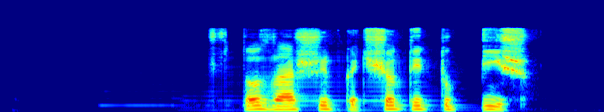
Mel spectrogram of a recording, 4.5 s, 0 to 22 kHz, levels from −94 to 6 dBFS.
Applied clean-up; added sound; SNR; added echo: neural mask model DeepFilterNet 3.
